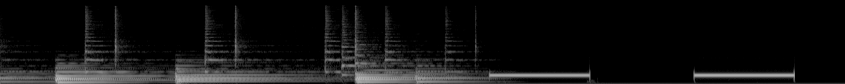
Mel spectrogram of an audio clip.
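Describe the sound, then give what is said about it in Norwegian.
A short run of bright chiming electronic tones, then the telephone ringing tone while a call is placed: two steady one-second beeps separated by a pause, clear with no voices. “Vi kan jo avsløre det at vi har fått et lite tips om at vi bør ta en liten telefon”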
